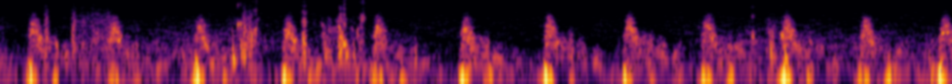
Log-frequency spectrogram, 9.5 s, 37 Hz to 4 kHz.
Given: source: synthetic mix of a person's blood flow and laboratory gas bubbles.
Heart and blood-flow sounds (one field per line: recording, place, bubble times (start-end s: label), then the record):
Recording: Doppler ultrasound of blood flow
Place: subclavian vein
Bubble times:
2.27-2.66 s: bubbles
3.20-3.66 s: bubbles
7.51-7.55 s: bubbles
7.65-7.91 s: bubbles
From the record:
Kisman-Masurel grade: 222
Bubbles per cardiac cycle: several, 3 to 8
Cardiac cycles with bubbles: 10 to 50%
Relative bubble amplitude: moderate (0.250 to 0.450)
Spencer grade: 2 (many but less than half of the cardiac periods contain bubble signals, singularly or in groups)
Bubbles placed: anywhere in the cardiac cycle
